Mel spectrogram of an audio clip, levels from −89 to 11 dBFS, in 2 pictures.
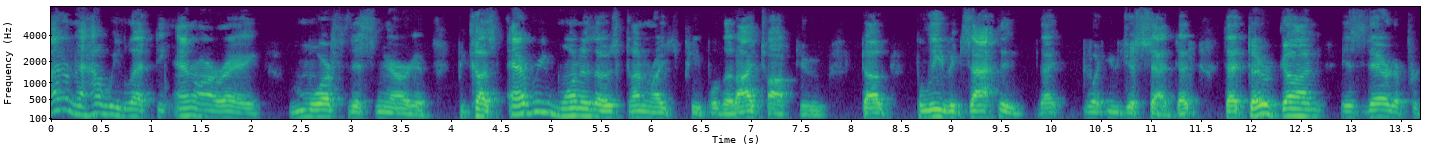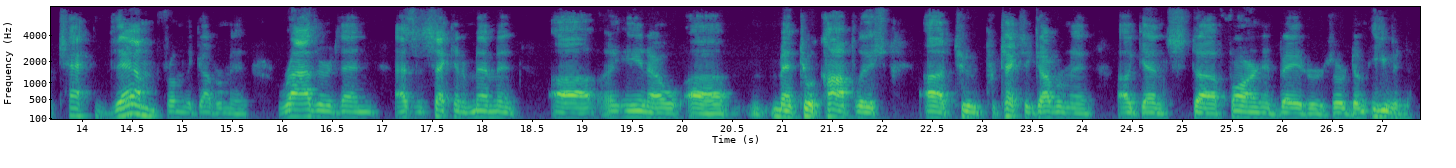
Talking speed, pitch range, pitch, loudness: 145 wpm, 100-125 Hz, 110 Hz, -19 LUFS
